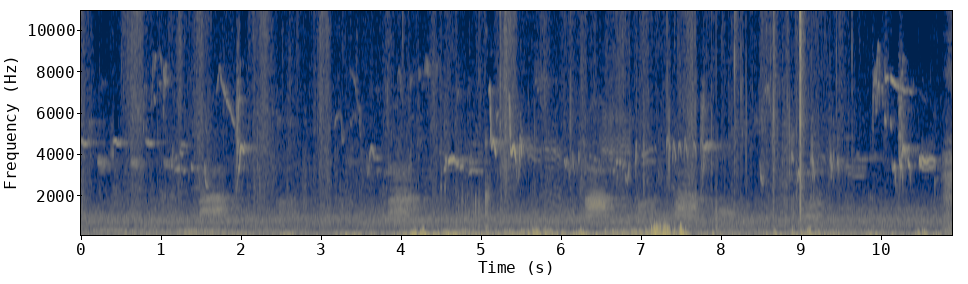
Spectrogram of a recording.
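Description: Wild birds calling: thin chirps and whistles, with several short, harsh calls. Low rustling thumps come in the middle and are the loudest sound.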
